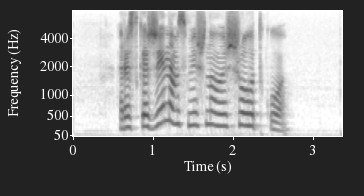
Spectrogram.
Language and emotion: Russian, positive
